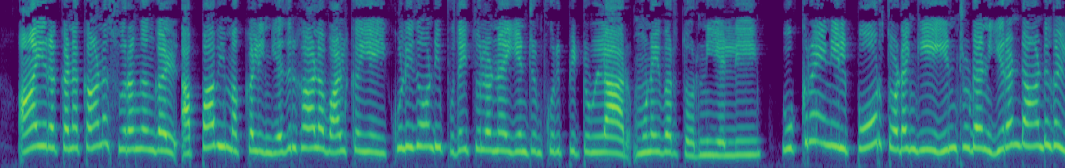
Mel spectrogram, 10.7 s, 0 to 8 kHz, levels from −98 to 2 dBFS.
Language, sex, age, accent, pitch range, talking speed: Tamil, female, 20-39, native, 300-360 Hz, 95 wpm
